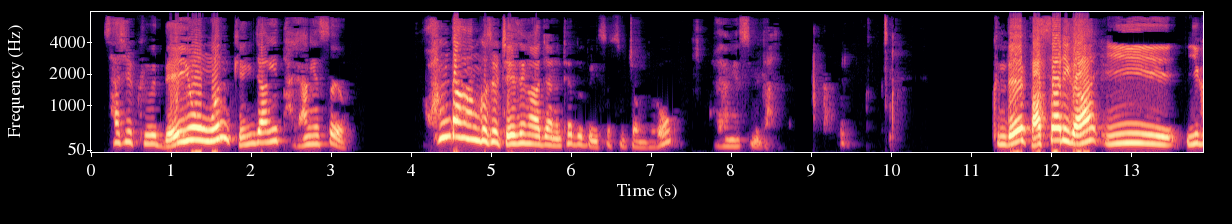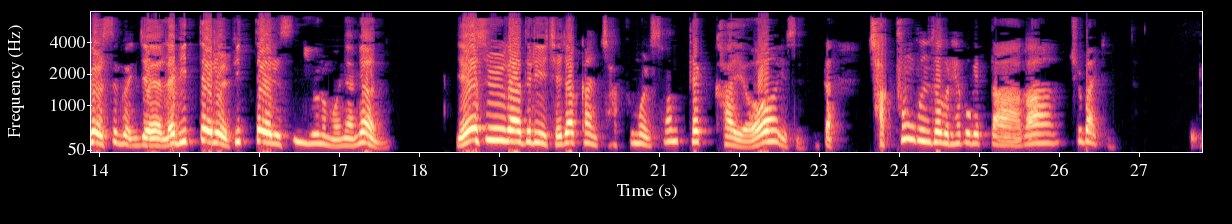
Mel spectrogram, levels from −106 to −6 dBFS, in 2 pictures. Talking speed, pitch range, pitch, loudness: 220 characters per minute, 165-235 Hz, 200 Hz, -11 LUFS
